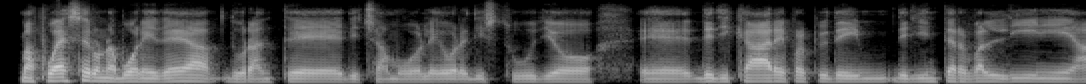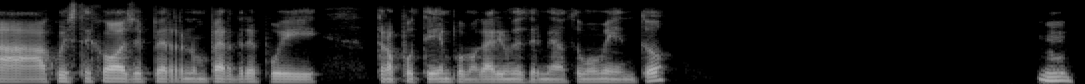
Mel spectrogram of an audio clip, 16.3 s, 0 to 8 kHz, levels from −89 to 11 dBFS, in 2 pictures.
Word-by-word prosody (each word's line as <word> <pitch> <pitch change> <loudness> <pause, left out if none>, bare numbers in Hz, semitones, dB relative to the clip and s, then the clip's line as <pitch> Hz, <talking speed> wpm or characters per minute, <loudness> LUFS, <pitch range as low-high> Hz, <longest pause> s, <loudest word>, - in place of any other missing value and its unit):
Ma, - - +6
può 125 -1 +8
essere 130 +2 +6
una 115 -3 +5
buona 110 +1 +5
idea 110 +1 +4
durante, 100 -1 +1
diciamo, 95 0 -4
le 95 0 -1
ore 100 -1 +2
di 95 0 -5
studio, 100 -1 -1 0.3
ehm, 100 0 -1
dedicare 110 +1 +4
proprio 110 +1 -2
dei, 100 -1 +1
mhmm, 105 +1 -6
degli 105 0 -2
intervallini 105 0 -1
a 95 -1 -1
queste 105 -2 -8
cose 100 -2 -1
per 100 -1 -6
non 100 -1 -8
perdere 95 0 -4
poi 95 -2 -5 0.4
troppo - - -6
tempo 95 0 -5
magari 90 +1 -5
in 90 - -5
un - - -6
determinato 90 0 -9
momento? 90 -2 -6 2.8
Mh. 135 -4 -3
100 Hz, 125 wpm, -22 LUFS, 95-105 Hz, 2.8 s, può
